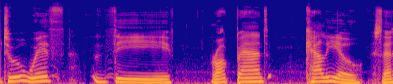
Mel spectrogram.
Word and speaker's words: Kaleo: in iceland take icelandic yes so it's uh pronounced kaleo yeah sounds very german that's crazy but you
